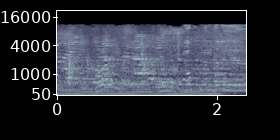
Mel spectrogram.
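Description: Many children's voices chattering and calling out at once: a crowded classroom babble.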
